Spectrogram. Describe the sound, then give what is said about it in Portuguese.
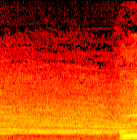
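Women in a concert crowd in Goiânia scream, a dense sustained roar of high voices that holds steady for about two seconds, with a brief tone rising out of the crowd near the end. “Cadê o grito das mulheres apaixonadas?”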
